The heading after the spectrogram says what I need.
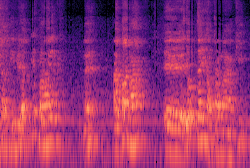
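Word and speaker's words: Tanakh: Que dá Taná, né? Taná, tá? Sem a pronúncia do K, não existe, tá?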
